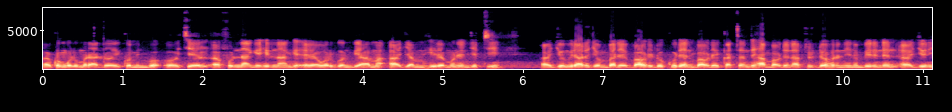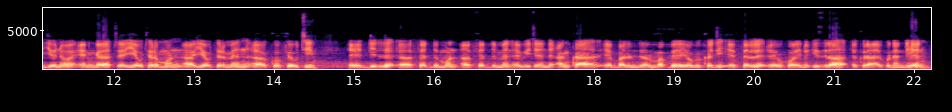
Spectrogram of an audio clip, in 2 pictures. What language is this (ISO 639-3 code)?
ful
